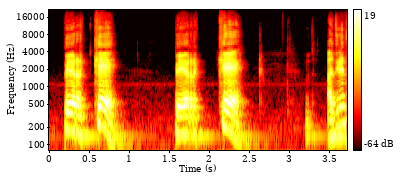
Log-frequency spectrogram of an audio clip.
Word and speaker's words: perché: So, since it's pronounced perché, that is the accent that tells me that the E is stressed, but it's closed.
